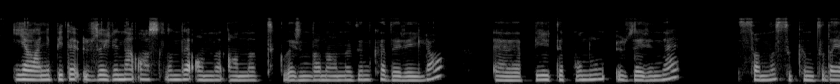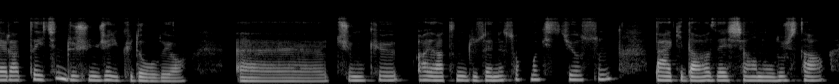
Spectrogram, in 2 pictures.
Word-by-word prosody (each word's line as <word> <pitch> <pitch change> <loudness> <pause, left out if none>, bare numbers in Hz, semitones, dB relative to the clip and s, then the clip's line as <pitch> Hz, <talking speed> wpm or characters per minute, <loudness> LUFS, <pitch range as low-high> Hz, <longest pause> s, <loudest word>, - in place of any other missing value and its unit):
Yani, 220 -1 +5
bir 225 - +2
de 235 - +4
üzerine 225 +2 +3
aslında 225 -1 +2
anla 200 -1 0
anlattıklarından 195 0 -1
anladığım 200 +1 0
kadarıyla, 195 - +1 0.5
eee, 185 -2 +1
bir 215 -1 +2
de 215 - 0
bunun 220 +4 0
üzerine 200 - 0 0.6
sana 210 +1 0
sıkıntı 210 -3 -3
da 210 - +3
yarattığı 200 +1 +1
için 220 +5 +2
düşünce 200 -1 +1
yükü 185 -1 -4
de 180 - +3
oluyor. 155 -1 -2 0.6
Eee, 155 -1 -4
çünkü 190 +2 -2
hayatını 190 -1 0
düzene 185 +1 -1
sokmak 220 +1 -5
istiyorsun. 225 +3 -4 0.4
Belki 190 -1 +2
daha 180 0 +5
az 190 0 -1
eşyan 185 -1 +3
olursa, 185 +1 -1
195 Hz, 120 wpm, -31 LUFS, 185-215 Hz, 0.6 s, Yani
